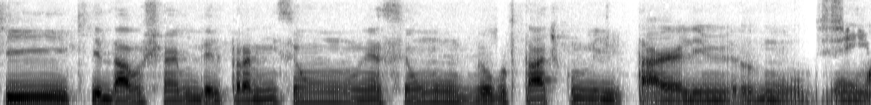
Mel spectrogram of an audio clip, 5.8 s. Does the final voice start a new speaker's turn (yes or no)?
yes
